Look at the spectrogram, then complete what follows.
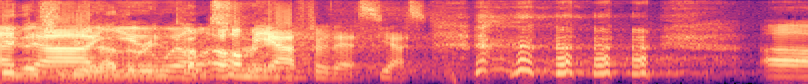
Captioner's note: laughing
